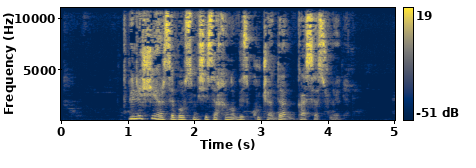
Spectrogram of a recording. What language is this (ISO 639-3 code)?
kat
